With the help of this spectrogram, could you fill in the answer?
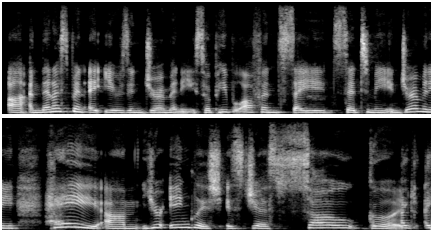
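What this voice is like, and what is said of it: Unusual Australian accent, slight German twang. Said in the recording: “I can tell by the accent that you are definitely not Japanese ... So I have the strangest accent ... So I'm originally Australian ... I somehow have this like weird German twang”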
